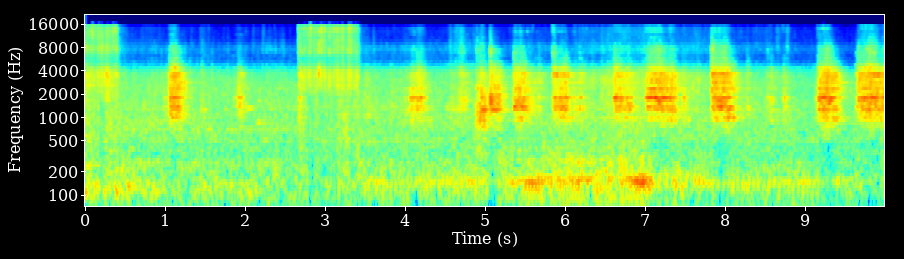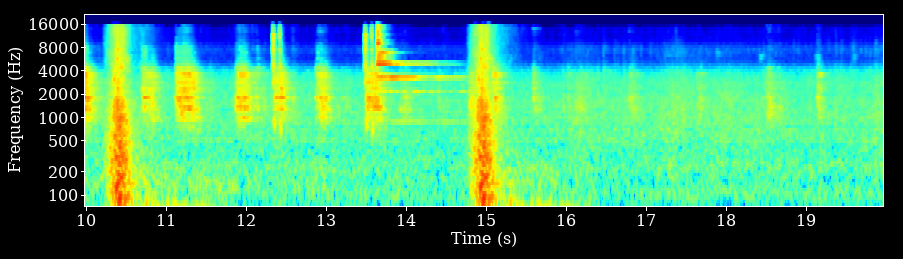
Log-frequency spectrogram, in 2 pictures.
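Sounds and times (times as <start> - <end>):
heavy thump: 10.2 - 11.9, 14.7 - 16.4
struck metal ringing: 10.2 - 11.9, 13.5 - 16.4
steel bars clinking: 13.5 - 16.4.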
